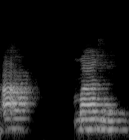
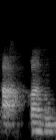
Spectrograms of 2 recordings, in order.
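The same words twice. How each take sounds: First: The opening vowel is drawn out long. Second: The opening vowel is cut by a glottal stop. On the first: The speaker calls it right. "sudah dibadalkan, sudah digantikan" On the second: The speaker calls it wrong. "Kenapa enggak amanu?"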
